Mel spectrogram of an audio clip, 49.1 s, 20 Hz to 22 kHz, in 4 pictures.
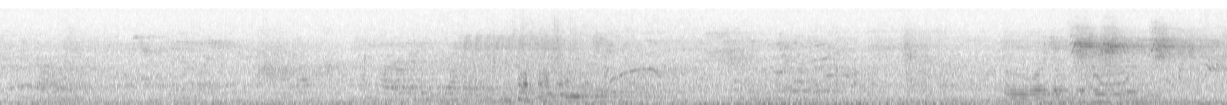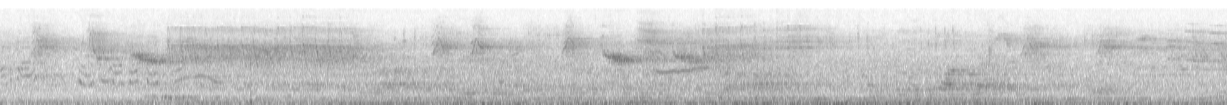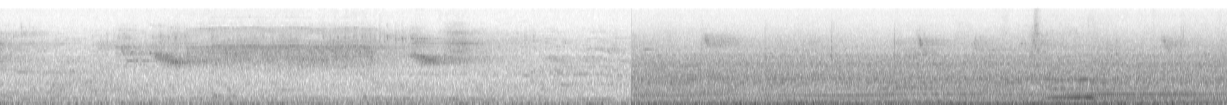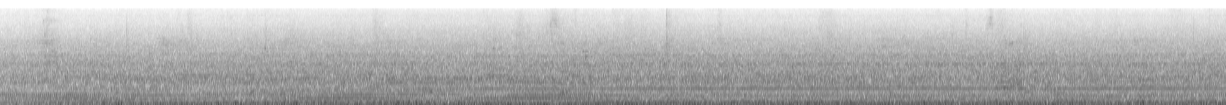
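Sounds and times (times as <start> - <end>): birds chirping: 30.0 - 49.0
bus diesel engine idling: 30.9 - 49.0
steady low rumble: 30.9 - 49.0.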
